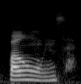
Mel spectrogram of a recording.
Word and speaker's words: bones: as a detective that the word bones has an E, and that's the silent E that's making the O say O in bones.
